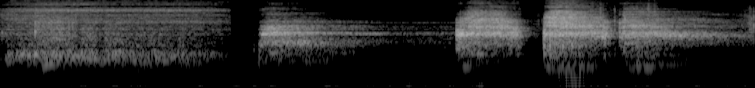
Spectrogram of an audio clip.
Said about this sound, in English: Sniff.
